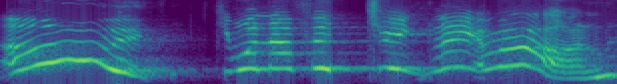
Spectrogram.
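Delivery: very high-pitched put-on goblin creature voice. Asked by the others to put the goblin voice on: goblin voice. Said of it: "Put your goblin voice on".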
